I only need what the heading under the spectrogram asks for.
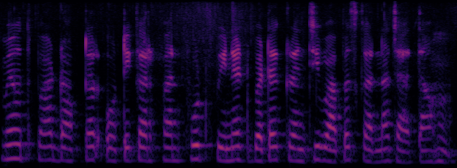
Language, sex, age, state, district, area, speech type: Hindi, female, 30-45, Madhya Pradesh, Chhindwara, urban, read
